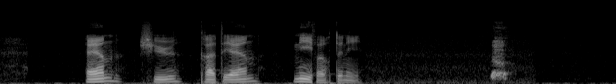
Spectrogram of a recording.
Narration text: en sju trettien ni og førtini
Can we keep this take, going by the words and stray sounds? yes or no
no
